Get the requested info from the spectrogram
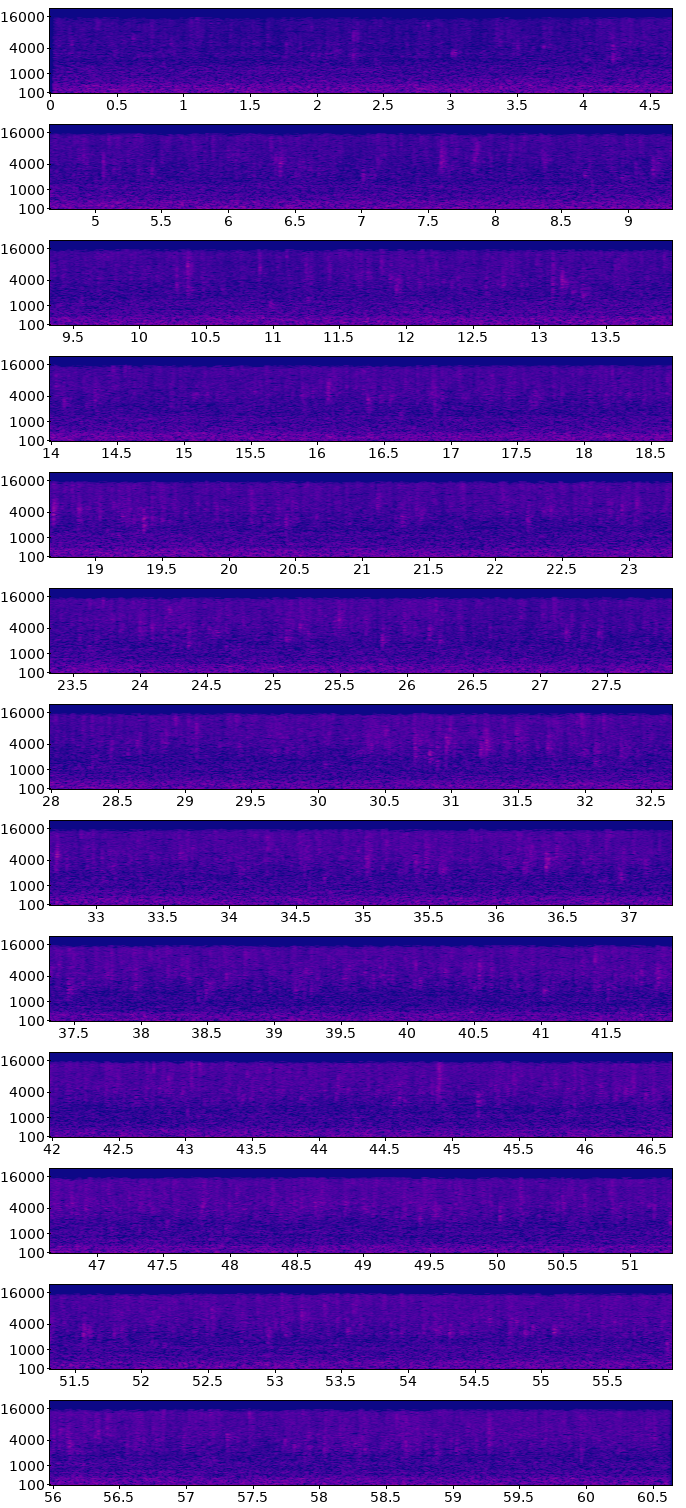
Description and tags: One minute of rain.
weather, raining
